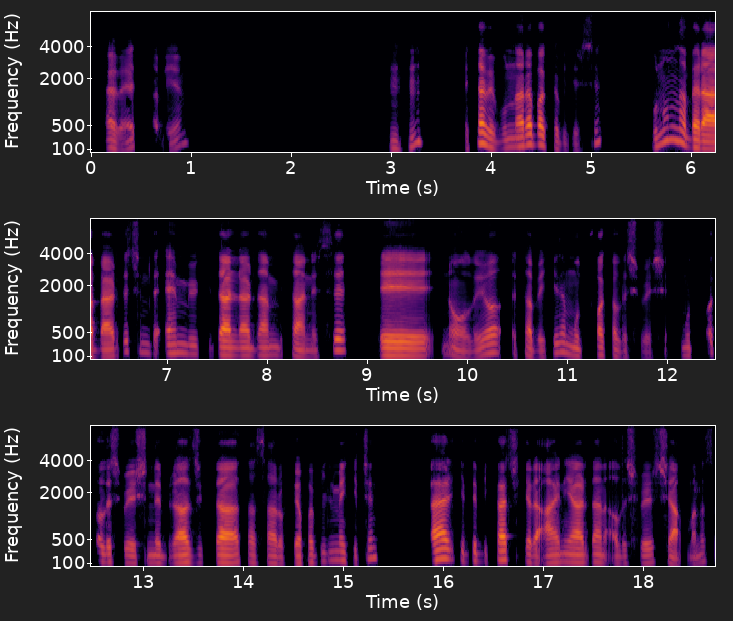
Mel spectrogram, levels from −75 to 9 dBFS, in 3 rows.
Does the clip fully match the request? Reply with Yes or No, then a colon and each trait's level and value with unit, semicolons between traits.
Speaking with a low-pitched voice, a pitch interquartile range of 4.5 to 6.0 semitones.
Yes: low, 115 Hz; average, 4.8 semitones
